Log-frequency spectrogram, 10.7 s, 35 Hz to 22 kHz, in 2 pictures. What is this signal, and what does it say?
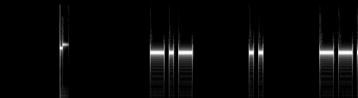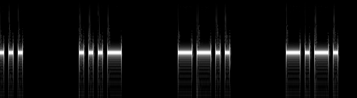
Morse code, heard as a keyed tone, about 17 wpm, spaced as for 8 wpm, 700 Hz. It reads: KI7VZC
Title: USA Call Signs - 6 Characters - 4x Character Spacing - 17wpm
